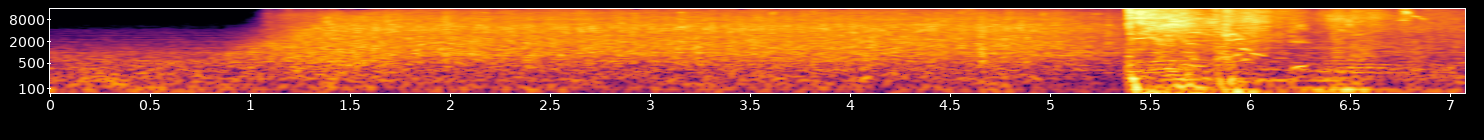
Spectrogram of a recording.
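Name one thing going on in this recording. A waterfall rushes loudly nearby.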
